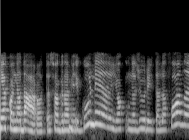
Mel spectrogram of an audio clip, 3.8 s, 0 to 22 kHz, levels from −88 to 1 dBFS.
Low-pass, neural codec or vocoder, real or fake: 5.4 kHz; codec, 44.1 kHz, 7.8 kbps, DAC; fake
